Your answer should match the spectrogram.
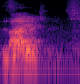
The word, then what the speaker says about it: physiatrist: medicine so I always get challenge with this pronunciation I was thinking psychology phys physiatry physi that's it physiatrist yes um what does a physiatrist actually do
